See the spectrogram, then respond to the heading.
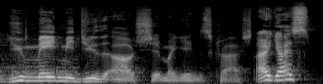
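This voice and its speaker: Man, gaming youtuber, casual commentary, excitable, profane, jokey, mid-pitched voice. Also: normal speed, faint music behind. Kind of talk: casual gameplay commentary and channel talk.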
